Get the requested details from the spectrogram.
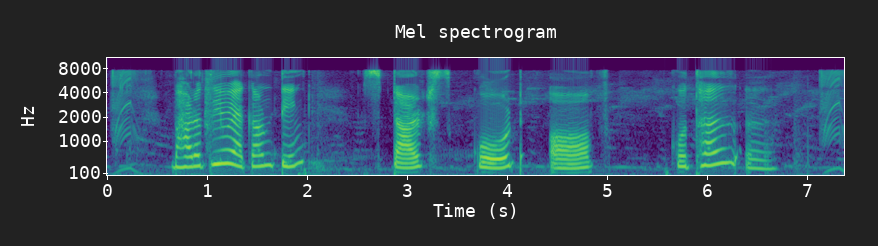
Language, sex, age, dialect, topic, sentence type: Bengali, female, 18-24, Northern/Varendri, banking, statement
